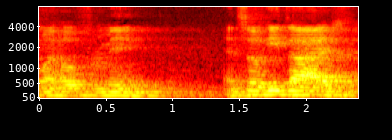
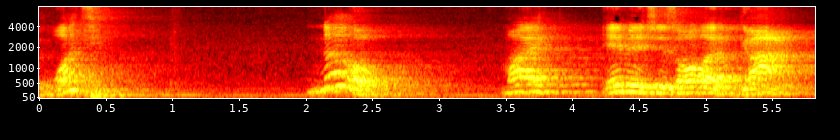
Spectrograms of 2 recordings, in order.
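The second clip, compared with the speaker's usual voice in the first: indignant mobster; 9 semitones higher, slower than usual. Retold or imitated. Mobster refuses pastor's request.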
